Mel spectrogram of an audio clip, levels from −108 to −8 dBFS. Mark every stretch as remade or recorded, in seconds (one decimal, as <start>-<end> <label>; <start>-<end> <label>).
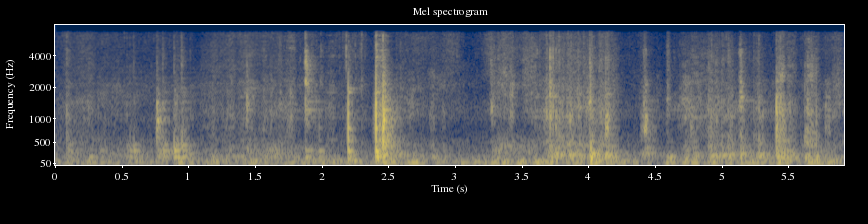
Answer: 0.0-1.7 remade; 1.7-5.9 recorded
